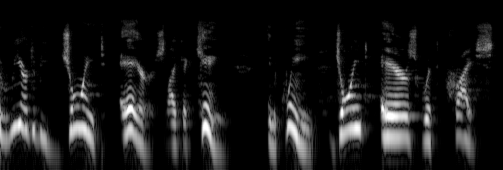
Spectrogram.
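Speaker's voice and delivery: usual speaking voice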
